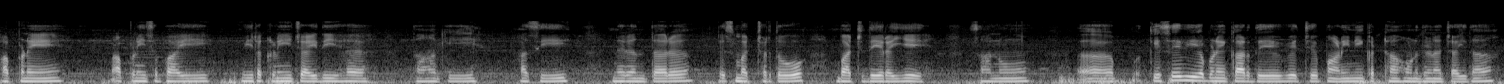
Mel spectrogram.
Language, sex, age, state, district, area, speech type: Punjabi, male, 30-45, Punjab, Jalandhar, urban, spontaneous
